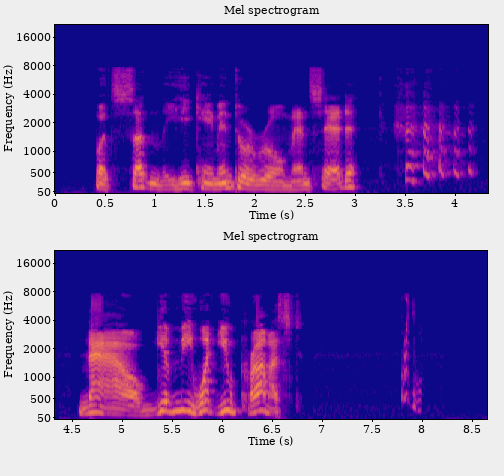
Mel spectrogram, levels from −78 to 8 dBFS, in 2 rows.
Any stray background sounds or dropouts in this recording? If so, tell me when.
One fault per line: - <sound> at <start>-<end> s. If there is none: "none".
- laugh at 3.2-4.2 s
- chirp at 7.8-8.0 s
